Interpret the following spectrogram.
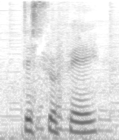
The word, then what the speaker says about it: dystrophy: got the same kind of how do I pronounce it, Becca? Dystrophy.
